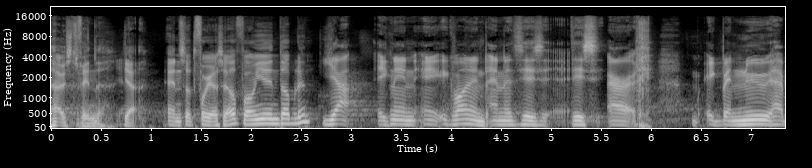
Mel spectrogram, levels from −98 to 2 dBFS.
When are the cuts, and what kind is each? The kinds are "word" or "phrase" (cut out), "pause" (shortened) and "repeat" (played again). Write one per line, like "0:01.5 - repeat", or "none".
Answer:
0:01.3 - word
0:02.7 - pause
0:03.4 - word
0:04.3 - word
0:05.2 - word
0:05.6 - word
